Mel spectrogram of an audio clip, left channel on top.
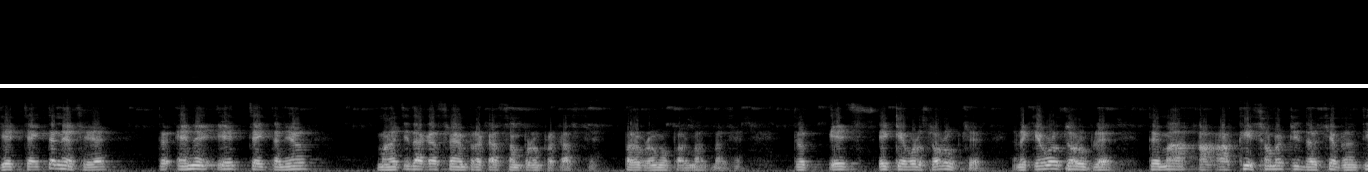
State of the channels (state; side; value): silent; left; 60 dB below the other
